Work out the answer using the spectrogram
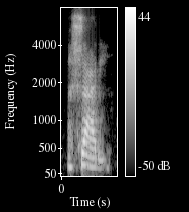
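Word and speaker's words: צדי: T is more of an S sound, correct? Yeah, like CATS, that TS on the end of the word cats. Okay. That's the pronunciation of this, the Sadi.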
